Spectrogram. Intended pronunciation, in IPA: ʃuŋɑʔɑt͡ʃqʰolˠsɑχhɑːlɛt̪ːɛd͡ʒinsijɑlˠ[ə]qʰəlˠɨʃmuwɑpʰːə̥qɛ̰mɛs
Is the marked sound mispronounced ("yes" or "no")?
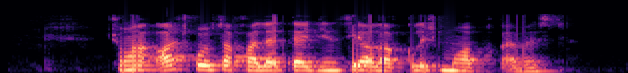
yes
